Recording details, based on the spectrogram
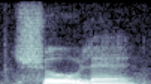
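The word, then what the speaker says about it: Schule: ترکیب دیگه داریم اسها این سه حرف هم وقتی با هم میان صدای ش میدن مثل شول مثل شول به معنی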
